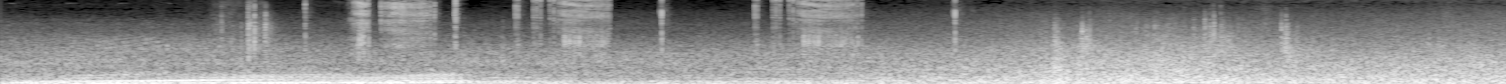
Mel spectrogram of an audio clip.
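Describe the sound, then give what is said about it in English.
Wind blows steadily and loudly beside a brick wall, tearing away a taped paper flyer; a broad rushing roar fills the whole clip, with a low humming tone during the first two seconds. “the wind blew the flyer away, but I put plenty of tape on it”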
